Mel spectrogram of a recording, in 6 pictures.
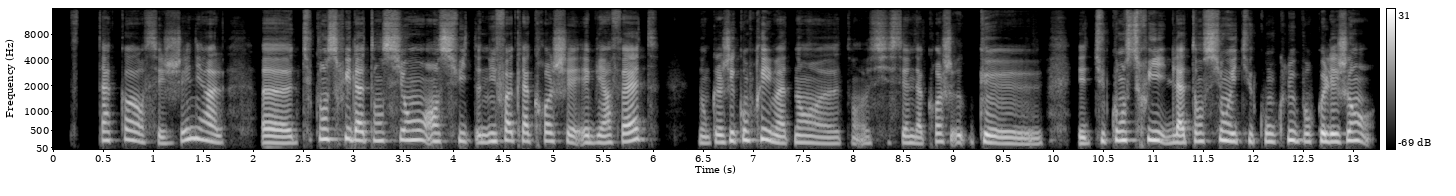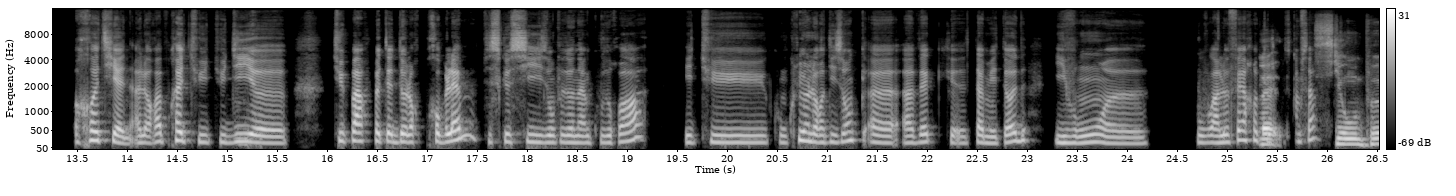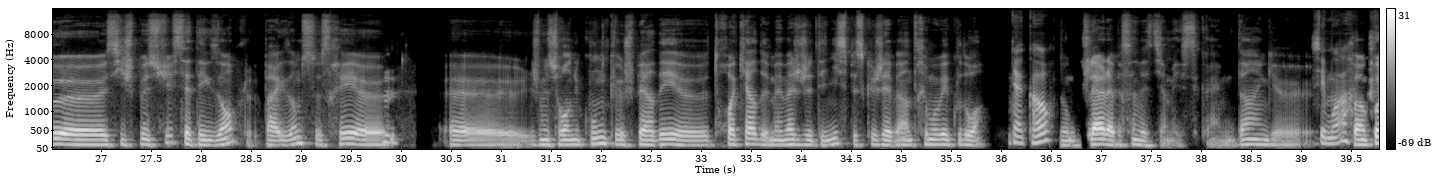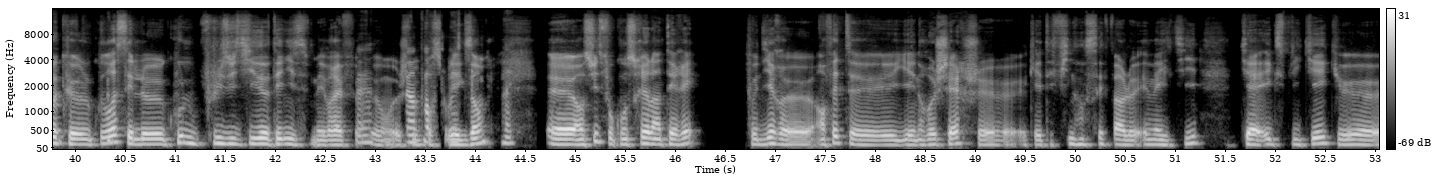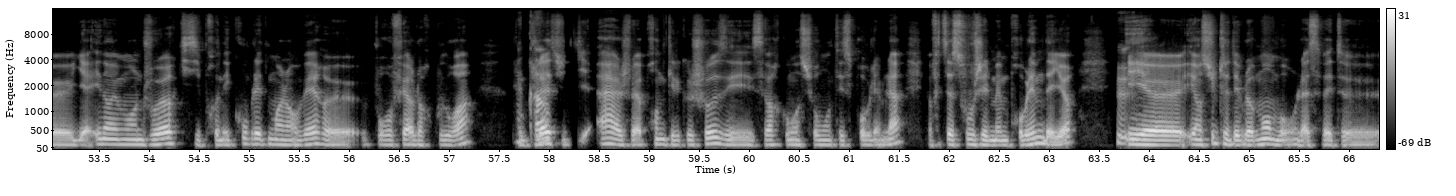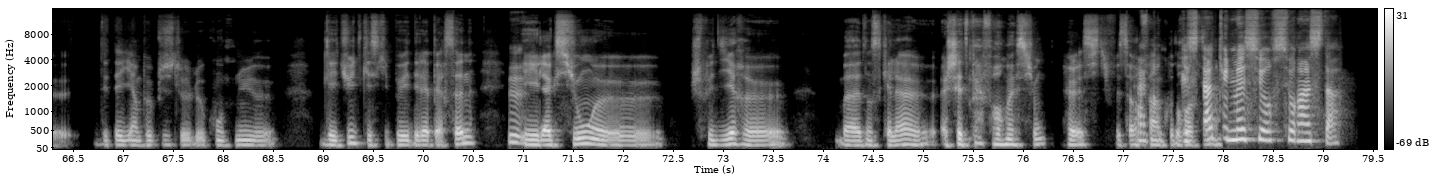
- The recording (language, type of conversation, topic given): French, podcast, Qu’est-ce qui, selon toi, fait un bon storytelling sur les réseaux sociaux ?
- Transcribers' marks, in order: stressed: "retiennent"; other background noise; laugh; laughing while speaking: "financée"; put-on voice: "MIT"; laughing while speaking: "achète ma formation, heu, si … coup droit enfin"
